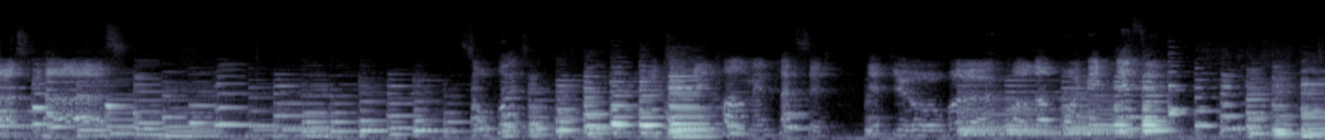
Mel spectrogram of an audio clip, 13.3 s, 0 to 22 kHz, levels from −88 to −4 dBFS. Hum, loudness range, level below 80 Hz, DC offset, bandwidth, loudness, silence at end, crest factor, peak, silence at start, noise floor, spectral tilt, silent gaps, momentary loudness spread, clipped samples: none; 7 LU; -54 dBFS; under 0.1%; 10 kHz; -31 LUFS; 0 s; 18 dB; -12 dBFS; 0 s; -51 dBFS; -8 dB/octave; none; 15 LU; under 0.1%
